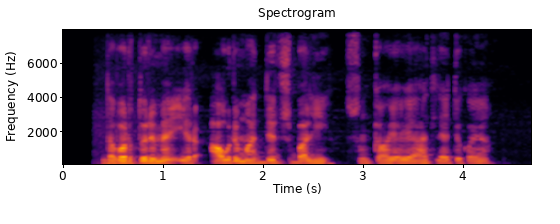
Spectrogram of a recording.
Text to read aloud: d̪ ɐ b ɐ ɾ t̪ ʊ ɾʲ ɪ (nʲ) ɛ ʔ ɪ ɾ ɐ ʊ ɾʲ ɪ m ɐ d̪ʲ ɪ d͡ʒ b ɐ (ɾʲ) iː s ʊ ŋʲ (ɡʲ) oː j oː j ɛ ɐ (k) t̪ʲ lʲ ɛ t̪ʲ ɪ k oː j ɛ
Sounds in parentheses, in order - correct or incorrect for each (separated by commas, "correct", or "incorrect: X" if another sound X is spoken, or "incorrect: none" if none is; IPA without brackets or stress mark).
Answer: incorrect: mʲ, incorrect: lʲ, incorrect: kʲ, incorrect: none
